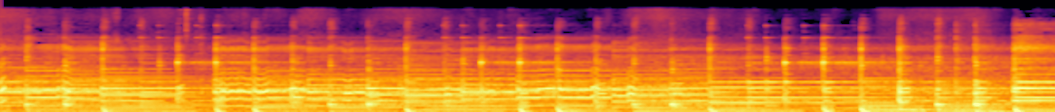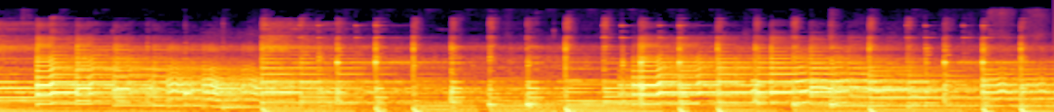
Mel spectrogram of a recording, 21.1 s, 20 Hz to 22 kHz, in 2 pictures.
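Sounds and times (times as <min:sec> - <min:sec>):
guitar music with bass beat: 0:00.0 - 0:21.0.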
